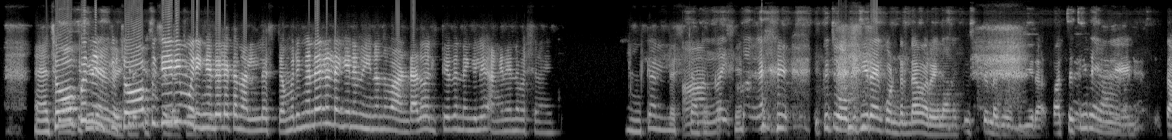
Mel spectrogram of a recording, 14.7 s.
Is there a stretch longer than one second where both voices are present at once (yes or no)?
yes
